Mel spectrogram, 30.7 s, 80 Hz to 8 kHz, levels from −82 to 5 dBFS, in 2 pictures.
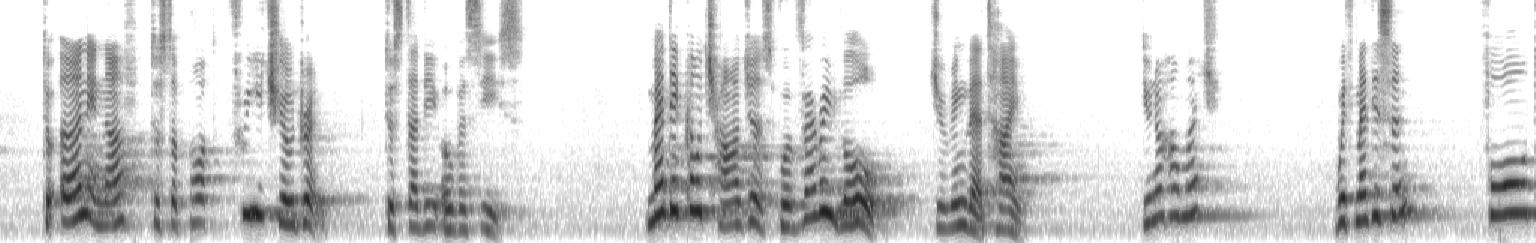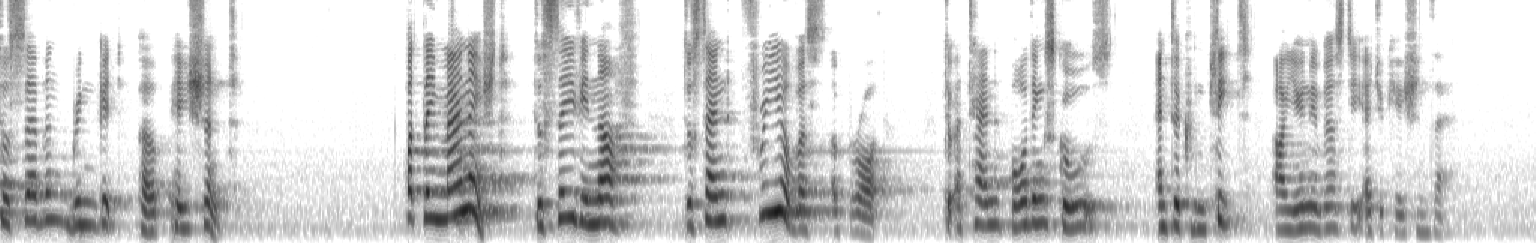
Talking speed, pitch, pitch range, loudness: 105 wpm, 235 Hz, 200-310 Hz, -19 LUFS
